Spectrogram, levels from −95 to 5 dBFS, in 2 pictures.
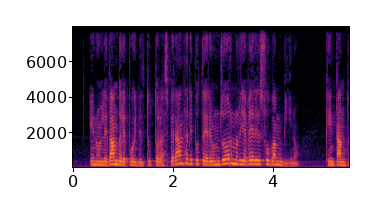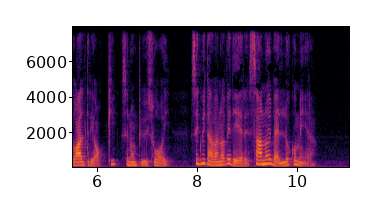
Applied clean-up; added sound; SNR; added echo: none; none; none; none.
